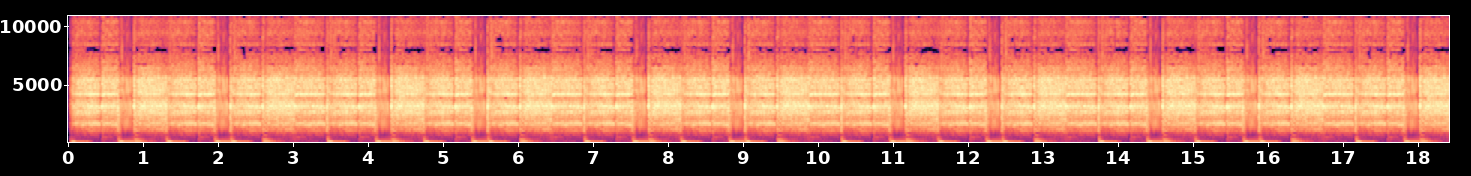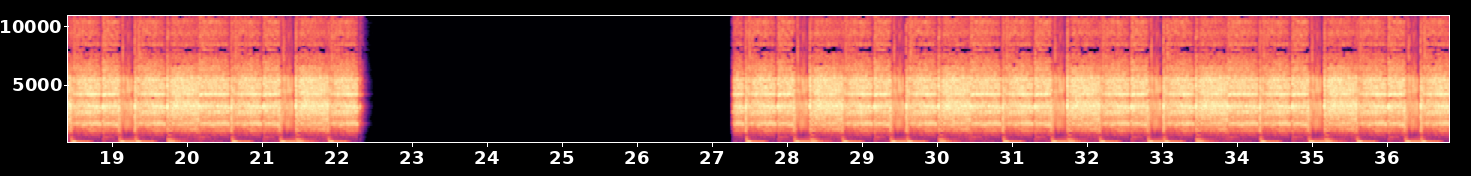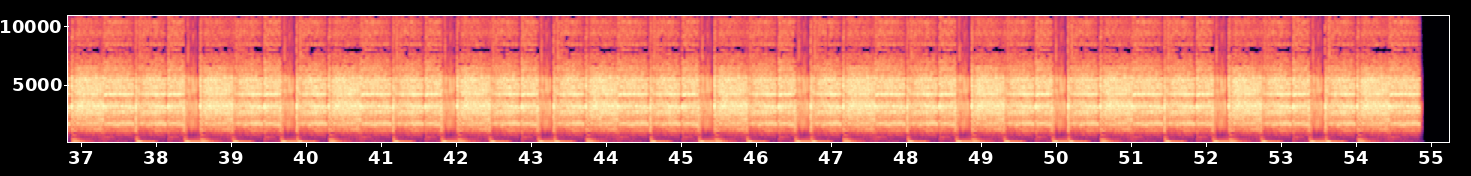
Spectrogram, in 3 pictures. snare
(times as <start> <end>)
0.0 3.3, 3.9 10.1, 10.7 15.7, 16.3 19.1, 19.7 20.4, 21.0 22.4, 27.3 30.7, 31.3 34.1, 34.7 47.8, 48.4 51.2, 51.9 54.6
